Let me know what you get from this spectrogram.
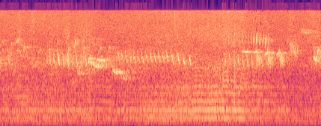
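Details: Honey bees foraging on lavender flowers: a steady, droning hum with layered harmonic tones throughout, while small birds add rapid buzzy trills and short chirps above it.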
